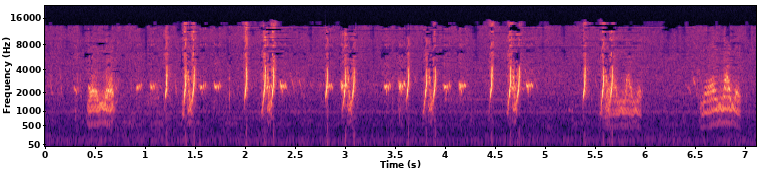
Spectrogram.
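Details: Quail calls meant for night use, from Pakistan: irregular bursts of short high chirping notes about 75 per minute, interspersed with harsh, nasal, squawk-like notes, over a low steady background hum.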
